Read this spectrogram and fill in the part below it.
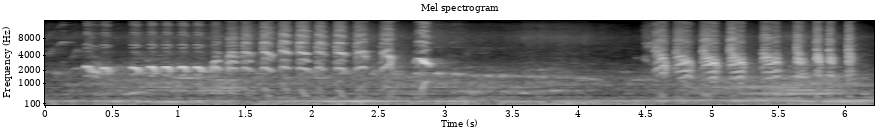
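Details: Greater green leafbird song, played to bring another bird into breeding mood before a song contest: quick runs of repeated sharp notes, a loud squeaky peak, a pause, then a burst of harsh rapid chattering notes.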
